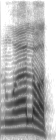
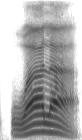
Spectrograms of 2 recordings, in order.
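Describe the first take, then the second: First: The L is pronounced thick and heavy. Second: The L is pronounced thin and light. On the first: The speaker calls it wrong. "bukan walot" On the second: The speaker calls it right. "tapi wala"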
